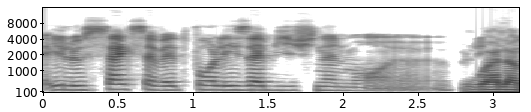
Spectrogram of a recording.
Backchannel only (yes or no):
no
